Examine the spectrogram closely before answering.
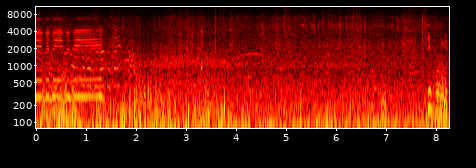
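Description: Wind rumbles steadily across the microphone outdoors.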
